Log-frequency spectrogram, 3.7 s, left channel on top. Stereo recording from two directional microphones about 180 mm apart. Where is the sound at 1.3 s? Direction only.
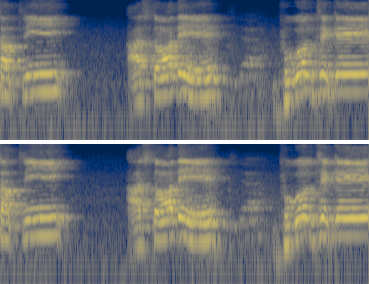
15° left (ahead or behind).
